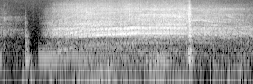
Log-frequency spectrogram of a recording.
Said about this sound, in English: First of all, we'll start with a clean up. And what I do, I've got a drill with a wire wool, and we'll just run that over the whole of the hoe.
